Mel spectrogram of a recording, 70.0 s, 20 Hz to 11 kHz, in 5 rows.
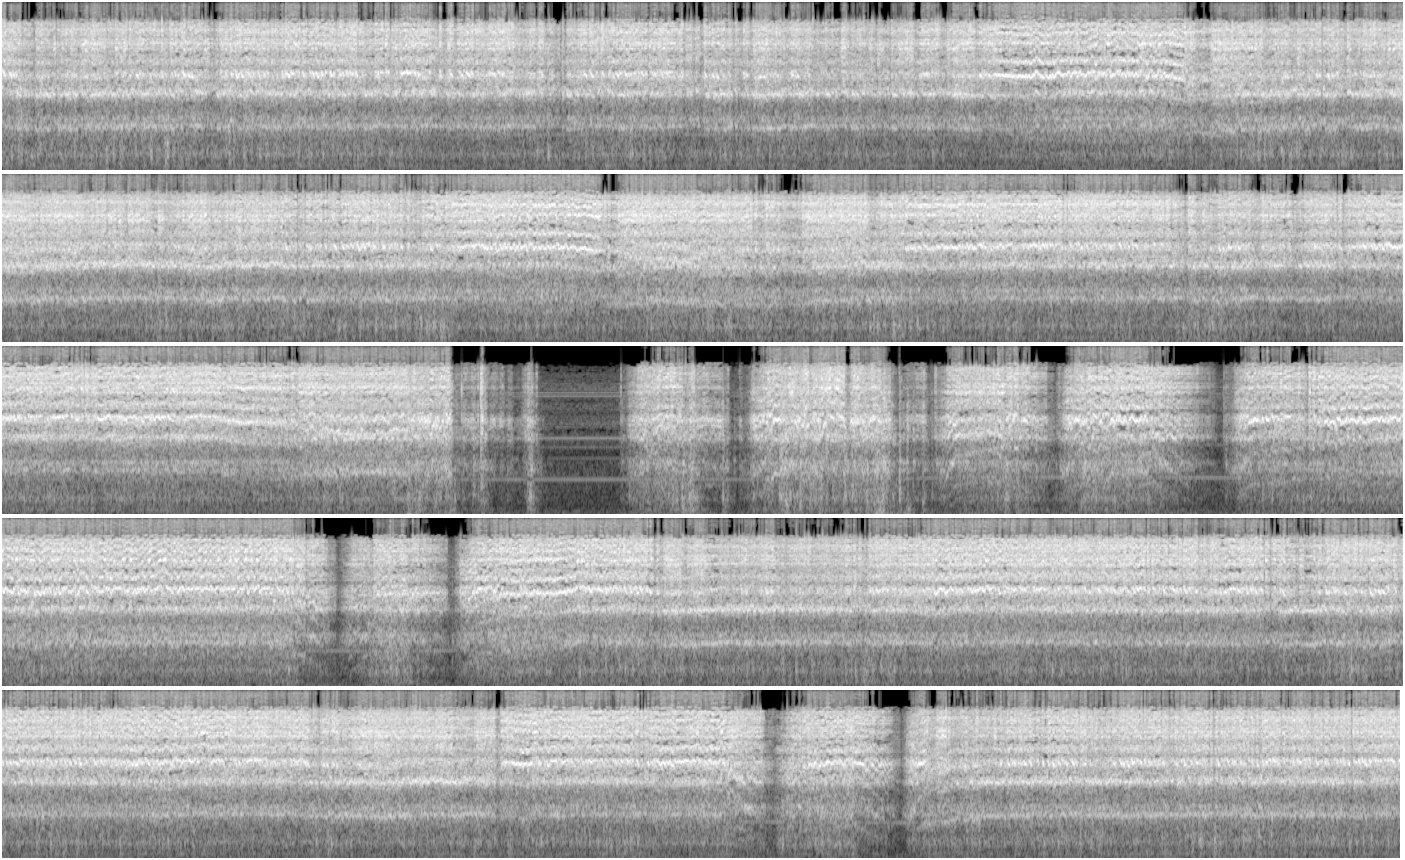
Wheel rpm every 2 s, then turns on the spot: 230, 230, 230, 230, 230, 200, 210, 220, 230, 220, 200, 210, 230, 230, 220, 210, 90, 50, 130, 100, 130, 190, 150, 120, 220, 230, 230, 230, 230, 220, 220, 190, 120, 230, 230.
none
